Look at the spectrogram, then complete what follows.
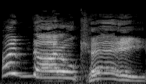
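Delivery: screaming depressedly. Answering a sonic challenge to perform a line, with a depressed scream. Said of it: "he screamed depressedly".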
